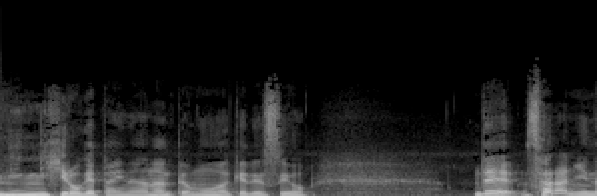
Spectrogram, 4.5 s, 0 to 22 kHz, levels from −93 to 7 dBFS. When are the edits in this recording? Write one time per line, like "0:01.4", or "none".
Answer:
0:03.4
